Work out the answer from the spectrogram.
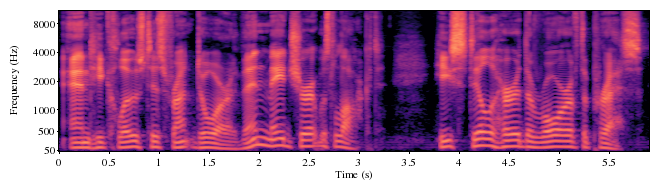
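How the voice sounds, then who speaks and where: A man's voice: mid-range voice, animated, a little slow. A man reading fan fiction aloud as a show host, often breaking off to joke and comment in casual banter. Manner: joking, breaks off to comment on the text.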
